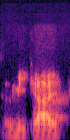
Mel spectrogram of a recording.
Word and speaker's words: amici: other parties called amici, or everyone pronounces that a little bit differently, but I call them amici, and they're quote unquote friends of the court.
